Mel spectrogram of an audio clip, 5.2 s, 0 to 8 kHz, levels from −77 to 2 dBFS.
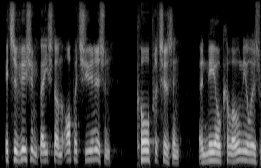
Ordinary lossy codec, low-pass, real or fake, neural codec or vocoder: none; none; fake; codec, 16 kHz, 1 kbps, X-Codec, HuBERT features, trained on balanced general audio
